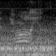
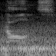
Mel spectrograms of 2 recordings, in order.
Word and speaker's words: New Orleans: New Orleans. You're saying it great. Nolans.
